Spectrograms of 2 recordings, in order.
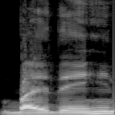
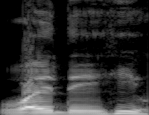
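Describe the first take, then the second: First: The word begins with a b sound. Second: The word begins with a v sound. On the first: The speaker calls it wrong. "नहीं होता है ... यहाँ पर ब नहीं होता है" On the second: The speaker calls it right. "होता है ... व होता है"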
